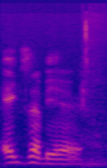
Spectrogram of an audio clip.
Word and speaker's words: Exabir: You pronounce the X like it's an I. So my name Exabir. Actually a derivative of the word Ixabir, which is a Ethiopian Arabic word, meaning let Jah be praised.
